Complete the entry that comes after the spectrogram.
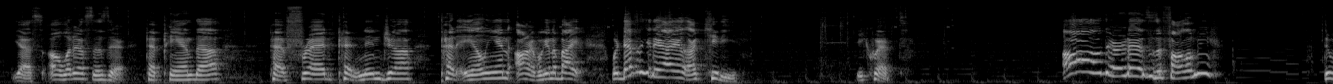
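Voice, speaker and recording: Excitable woman as gaming host, raspy sore throat, lively high voice, faint music bed. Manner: excitable, shrieks and laughs at wins and deaths. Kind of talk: casual gameplay commentary. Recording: faint game music behind.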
